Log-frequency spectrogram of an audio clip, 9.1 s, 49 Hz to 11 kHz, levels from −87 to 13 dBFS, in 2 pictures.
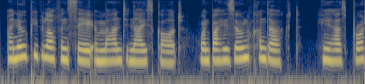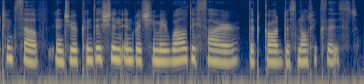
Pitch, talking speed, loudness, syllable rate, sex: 230 Hz, 210 wpm, -17 LUFS, 5.1 syllables/s, female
